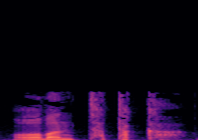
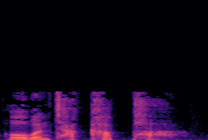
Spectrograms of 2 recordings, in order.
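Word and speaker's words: 어반자카파: 어반 자카타, 자카파. 네. 읽을 때마다 틀려요. 어반 자타카, 뭐 이렇게. 어반 자카파.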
